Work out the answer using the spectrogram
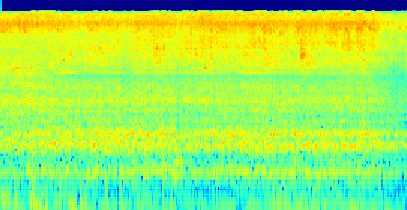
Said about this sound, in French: On va casser le petit joint qu'elles ont fait à la propolis et puis mettre un peu de fumée pour leur montrer qu'on existe. Et là, vous allez pouvoir avoir le fameux son des abeilles.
